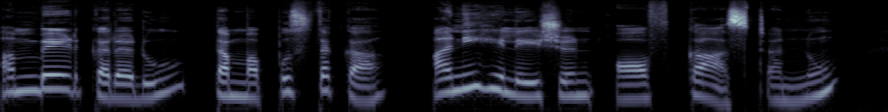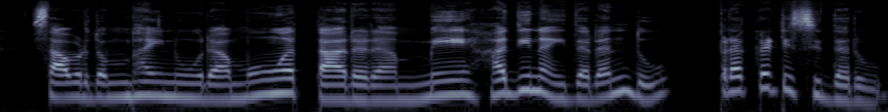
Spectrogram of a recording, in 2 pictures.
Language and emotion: Kannada, neutral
